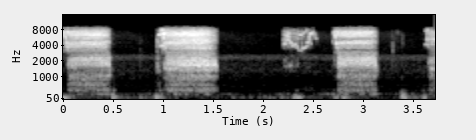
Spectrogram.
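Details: On 7 February 2024, during rodent deliveries and chick feeding, barn owls give four loud, broadband rasping hisses, each about half a second long, with a short, thin squeaky note between them.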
